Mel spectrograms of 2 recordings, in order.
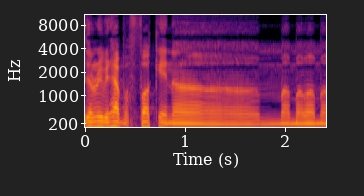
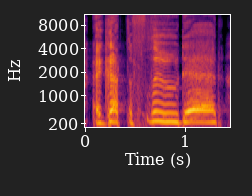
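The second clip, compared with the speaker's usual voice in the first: high-pitched cartoon boy voice; put-on sick kid, pitched way up; Bobby; 12 semitones higher, 5 dB louder, slower than usual. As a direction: whine it like a little cartoon son. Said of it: "Talking like fucking Bobby from fucking, um, King of the Hill".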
